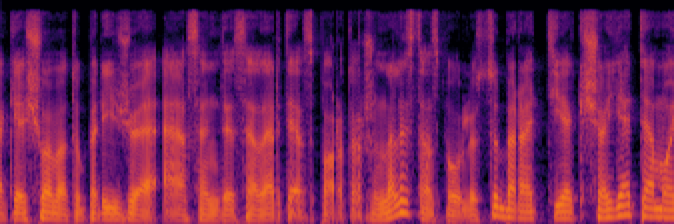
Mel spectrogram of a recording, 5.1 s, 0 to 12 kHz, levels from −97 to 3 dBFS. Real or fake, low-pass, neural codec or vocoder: fake; 9.9 kHz; vocoder, 22.05 kHz, 80 mel bands, WaveNeXt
